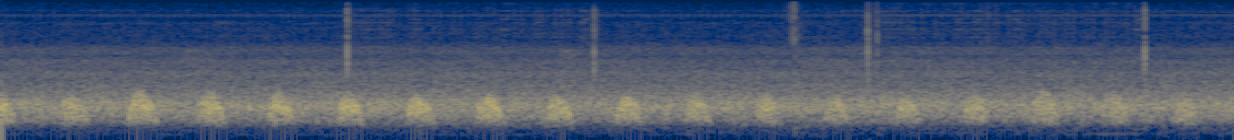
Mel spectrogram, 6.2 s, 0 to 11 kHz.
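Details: Fetal heartbeat at 10 weeks 3 days of pregnancy on a fetal Doppler, averaging 159 bpm: rapid, regular whooshing pulses over steady static hiss.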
